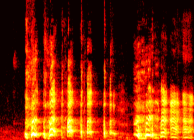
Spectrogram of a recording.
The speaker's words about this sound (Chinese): 假装咳嗽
